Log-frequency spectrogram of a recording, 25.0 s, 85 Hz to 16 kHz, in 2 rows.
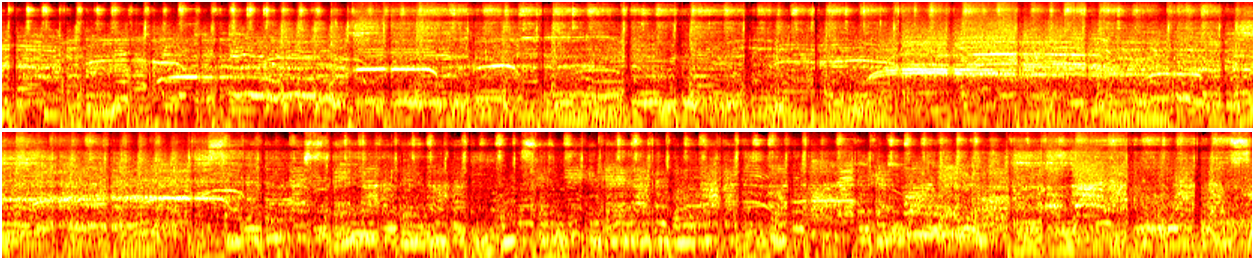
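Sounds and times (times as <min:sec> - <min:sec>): person singing: 0:00.0 - 0:06.5, 0:08.6 - 0:25.0
bass guitar: 0:00.0 - 0:25.0
drums: 0:00.0 - 0:25.0
electric guitar: 0:00.0 - 0:25.0.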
